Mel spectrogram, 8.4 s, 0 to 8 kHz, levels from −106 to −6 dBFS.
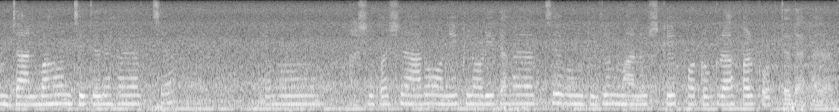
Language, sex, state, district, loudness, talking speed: Bengali, female, West Bengal, Paschim Medinipur, -16 LUFS, 130 wpm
